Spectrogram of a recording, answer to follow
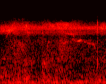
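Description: Faint outdoor ambience dominated by a steady, high insect drone, with a short high chirp about three quarters of the way through.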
